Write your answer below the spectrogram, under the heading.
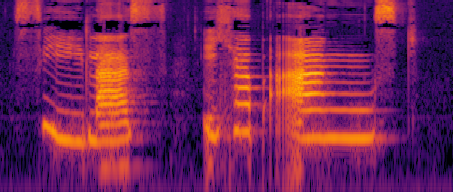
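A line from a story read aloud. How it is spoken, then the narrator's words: Whimpering. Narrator (German): wimmerte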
